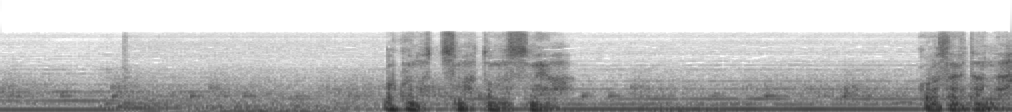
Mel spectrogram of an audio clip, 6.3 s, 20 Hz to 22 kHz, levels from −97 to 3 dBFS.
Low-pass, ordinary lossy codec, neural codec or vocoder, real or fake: none; none; none; real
